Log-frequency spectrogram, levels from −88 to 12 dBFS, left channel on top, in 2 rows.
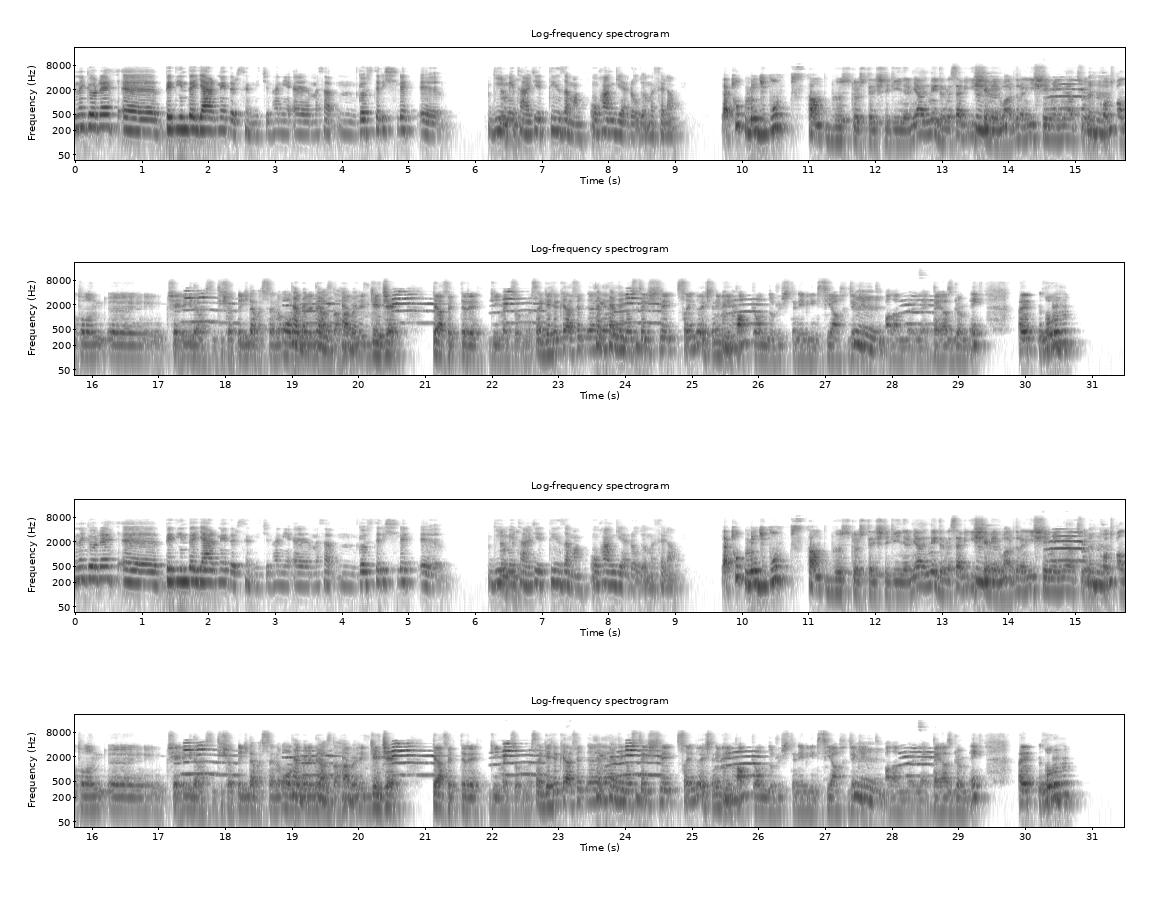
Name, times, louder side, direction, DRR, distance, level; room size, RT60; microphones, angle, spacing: voice 1, 0.0-5.5 6.2-9.0 13.5-14.0 15.2-15.6 19.0-20.0 23.6-24.2 25.5-25.8 27.4-27.9 30.4-30.6, left 2 dB, 35° left, 0.4 m, -26 dB
voice 2, 6.4-6.7 9.7-27.6 27.9-30.6, equal, 20° right, 0.5 m, -27 dB
sound 1, 14.5-15.2 17.2-18.3 18.9-19.8 20.4-21.3 22.0-22.9 23.6-24.6 25.4-26.1 28.1-28.7, right 6 dB, 75° right, 0.5 m, -27 dB
3.1 x 2.1 x 2.7 m
head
